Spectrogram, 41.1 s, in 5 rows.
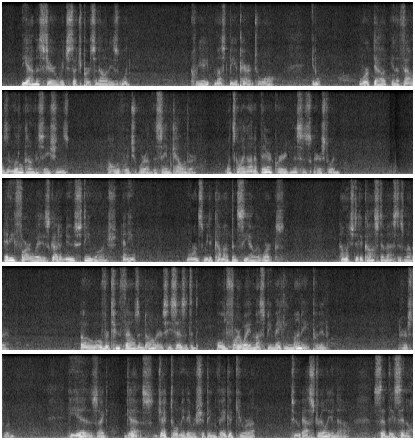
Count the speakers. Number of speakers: one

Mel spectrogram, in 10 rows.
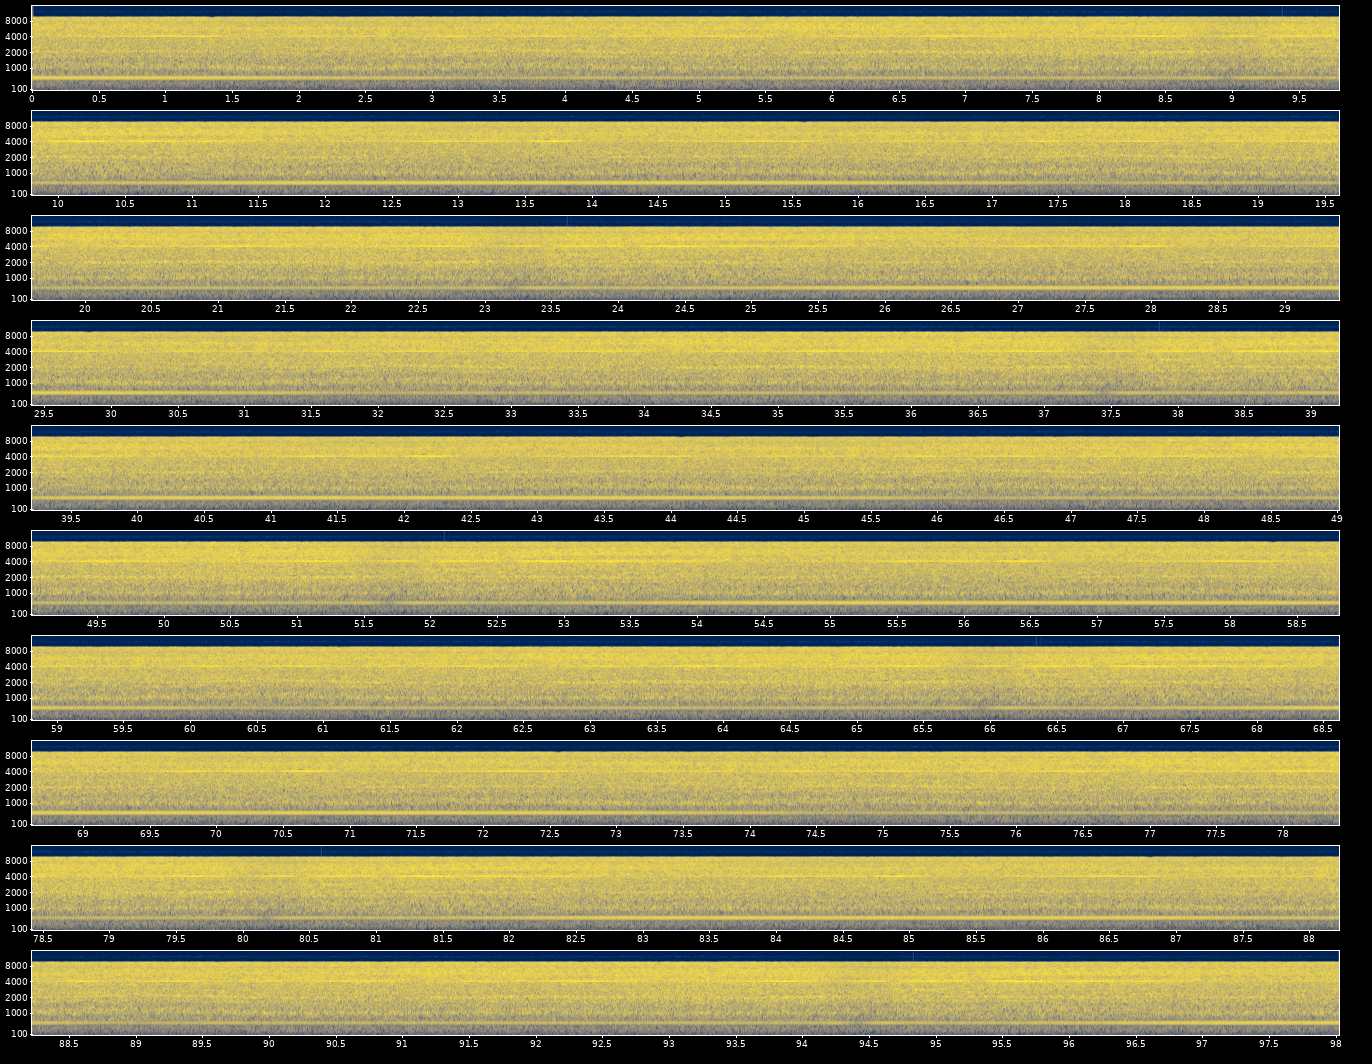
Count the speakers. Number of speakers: zero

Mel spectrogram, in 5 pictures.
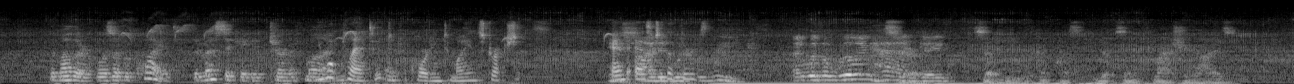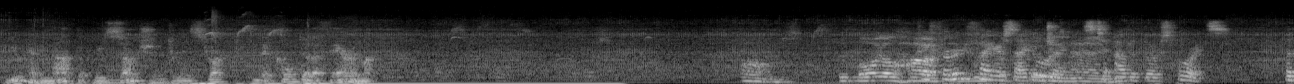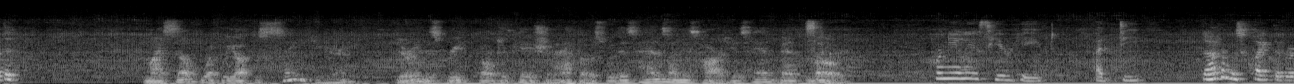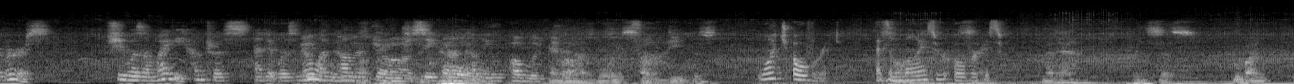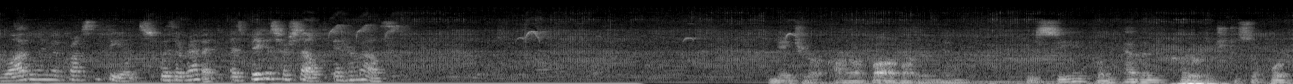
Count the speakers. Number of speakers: five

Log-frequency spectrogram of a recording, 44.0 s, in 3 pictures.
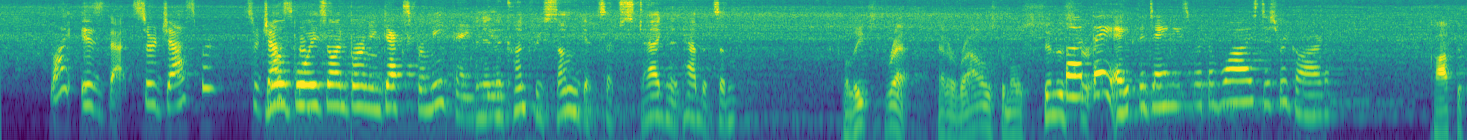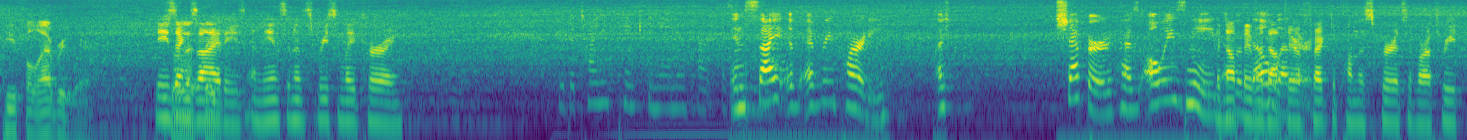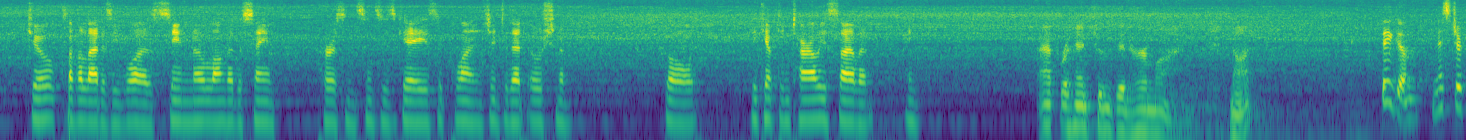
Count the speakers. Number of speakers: nine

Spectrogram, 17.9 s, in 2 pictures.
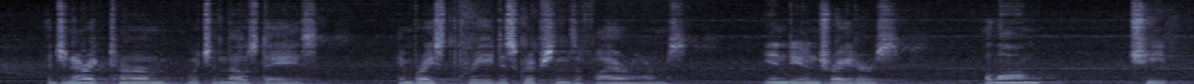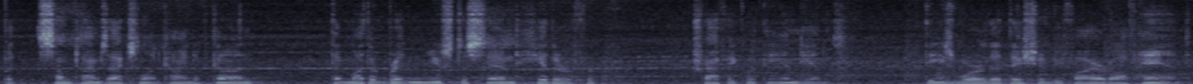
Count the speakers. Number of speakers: one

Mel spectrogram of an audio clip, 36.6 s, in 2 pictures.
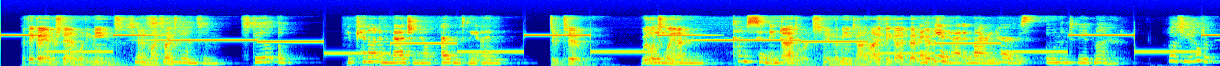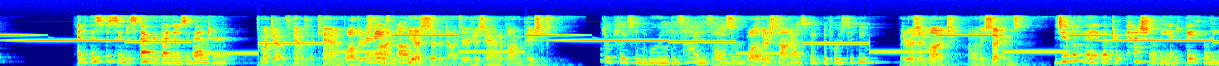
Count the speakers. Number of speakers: three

